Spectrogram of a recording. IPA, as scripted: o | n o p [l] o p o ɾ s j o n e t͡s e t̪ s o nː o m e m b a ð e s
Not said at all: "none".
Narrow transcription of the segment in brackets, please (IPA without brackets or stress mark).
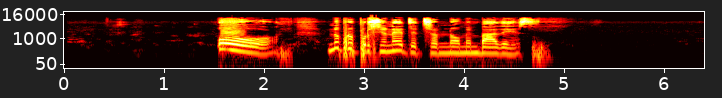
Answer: ɾ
